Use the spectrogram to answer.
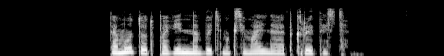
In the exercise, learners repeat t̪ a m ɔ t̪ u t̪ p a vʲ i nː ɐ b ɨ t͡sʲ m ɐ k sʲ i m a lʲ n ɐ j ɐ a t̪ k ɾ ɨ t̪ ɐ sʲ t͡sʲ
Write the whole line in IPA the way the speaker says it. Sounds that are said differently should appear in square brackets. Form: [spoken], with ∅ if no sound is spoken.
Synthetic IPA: t̪ a m [u] t̪ u t̪ p a vʲ i nː ɐ b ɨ t͡sʲ m ɐ k sʲ i m a lʲ n ɐ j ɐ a t̪ k ɾ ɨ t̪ ɐ sʲ t͡sʲ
